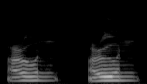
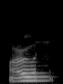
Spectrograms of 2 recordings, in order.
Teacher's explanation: ওকে, জ দুই পেশ জুন, ত দুই পেশ তুন, জ দুই পেশ জুন, আইন দুই পেশ উন, উন, গলাটা চেপে পড়তে হবে,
